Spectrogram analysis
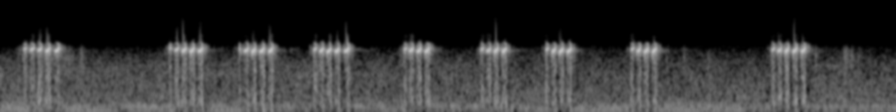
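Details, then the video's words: Cricket chirp: nine short, high, trilled pulses delivered at an uneven tempo, with gaps ranging from under half a second to over half a second, in otherwise quiet surroundings. "Eine Grille beim zirpen"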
